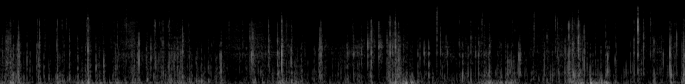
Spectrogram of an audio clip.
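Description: An empty, flat pink printed plastic gift bag is crinkled in the hands and scratched and rubbed with long white nails. The result is a continuous stretch of dense, bright crackling and rustling with sharp little snaps, plus some low rubbing noise underneath.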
